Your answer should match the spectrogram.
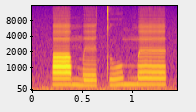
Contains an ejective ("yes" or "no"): no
